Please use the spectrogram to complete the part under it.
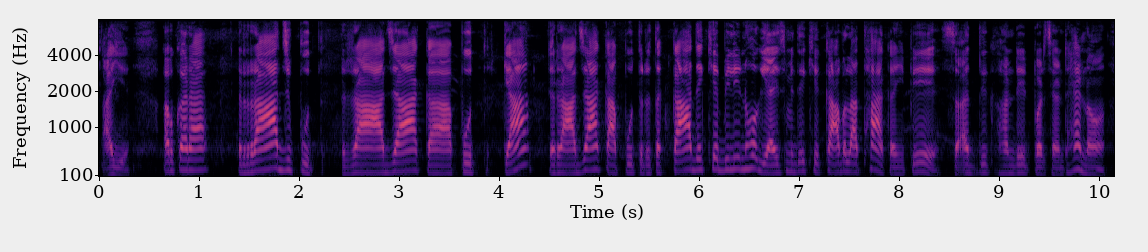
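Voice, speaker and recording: A man teaching a Hindi grammar lesson, repeating key words and asking rhetorical questions, slowing down to spell out terms. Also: fairly high pitch, sharp tone, dry recording. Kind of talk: classroom-style grammar lesson.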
